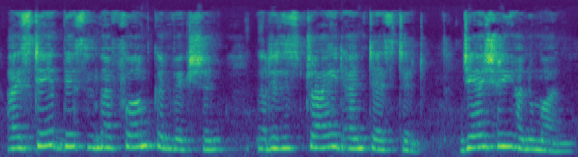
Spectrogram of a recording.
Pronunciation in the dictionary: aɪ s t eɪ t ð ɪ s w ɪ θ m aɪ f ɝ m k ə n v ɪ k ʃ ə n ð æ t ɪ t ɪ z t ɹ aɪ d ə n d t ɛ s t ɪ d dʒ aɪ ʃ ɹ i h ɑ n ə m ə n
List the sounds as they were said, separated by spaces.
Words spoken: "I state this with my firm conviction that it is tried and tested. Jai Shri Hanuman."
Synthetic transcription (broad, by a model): aɪ s t eɪ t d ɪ s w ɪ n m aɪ f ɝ m k ə n v ɪ k ʃ ə n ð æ t ɪ t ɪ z t ɹ aɪ d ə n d t ɛ s t ɪ d dʒ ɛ ʃ ɹ i h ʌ n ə m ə n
